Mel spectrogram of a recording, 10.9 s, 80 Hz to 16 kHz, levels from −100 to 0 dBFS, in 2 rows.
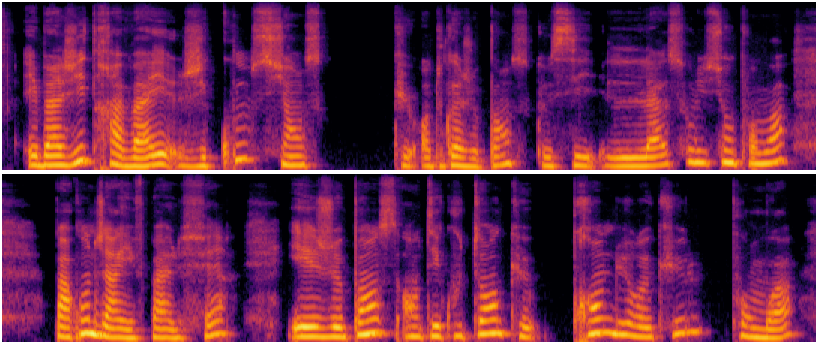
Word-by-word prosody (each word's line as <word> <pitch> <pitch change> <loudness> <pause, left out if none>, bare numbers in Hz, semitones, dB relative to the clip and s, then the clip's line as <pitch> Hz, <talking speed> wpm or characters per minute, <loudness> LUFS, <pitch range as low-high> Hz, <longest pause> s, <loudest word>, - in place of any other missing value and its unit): Et 200 - +1
bah, 200 +1 +5
j'y 250 +9 +2
travaille, 205 -5 +2
j'ai 180 0 -3
conscience 205 - -4 0.5
qu'en 185 -2 -6
tout 175 - -8
cas, 190 0 +2
je 170 - -1
pense 200 +8 -6
que 180 - -6
c'est 180 +1 -4
la 180 +2 +1
solution 255 +1 0
pour 235 - -3
moi. 250 +6 0 0.5
Par 205 -2 +4
contre, 275 +2 +7
j'arrive 185 -4 +1
pas 190 0 -1
à 185 - -1
le 180 - -3
faire 235 +9 -4 0.4
et 210 +1 +6
je 205 0 +3
pense 265 +7 +3
en 215 0 -1
t'écoutant 225 +6 +1
que 205 -7 -5 0.2
prendre 280 +1 +2
du 255 -2 +3
recul 250 +9 -3 0.2
pour 220 -4 -3
moi, 185 +4 0
205 Hz, 195 wpm, -19 LUFS, 185-255 Hz, 0.5 s, contre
